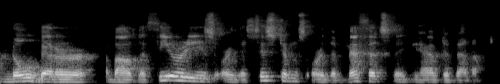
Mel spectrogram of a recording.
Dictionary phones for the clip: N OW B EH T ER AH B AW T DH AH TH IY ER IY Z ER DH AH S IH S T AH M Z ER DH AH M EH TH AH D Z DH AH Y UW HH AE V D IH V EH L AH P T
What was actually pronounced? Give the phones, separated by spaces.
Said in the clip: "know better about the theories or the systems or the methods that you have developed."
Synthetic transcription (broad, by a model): N OW B EH T ER AH B AW T DH AH TH IY ER IY Z ER DH AH S IH S T AH M Z ER DH AH M EH TH AH D Z DH AH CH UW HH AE V D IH V EH L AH P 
